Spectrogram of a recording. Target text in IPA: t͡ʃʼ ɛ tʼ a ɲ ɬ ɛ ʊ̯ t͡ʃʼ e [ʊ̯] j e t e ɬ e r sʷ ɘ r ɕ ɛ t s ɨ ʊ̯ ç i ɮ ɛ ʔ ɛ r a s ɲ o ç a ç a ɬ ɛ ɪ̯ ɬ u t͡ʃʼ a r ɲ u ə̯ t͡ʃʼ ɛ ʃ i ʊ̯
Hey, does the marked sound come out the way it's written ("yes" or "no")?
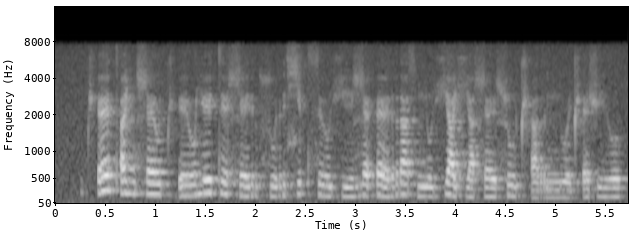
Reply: yes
